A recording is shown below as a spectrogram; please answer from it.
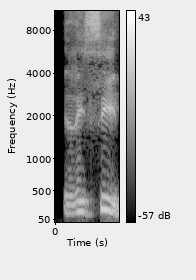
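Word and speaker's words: receive: चा से होता है अगर सी के बाद वाई आई ई में से कोई एक लेटर आए तो उसका तलफ्फुज सीन से होगा जैसे रिसीव सी के बाद ये इसको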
